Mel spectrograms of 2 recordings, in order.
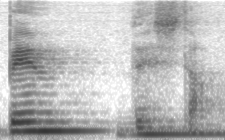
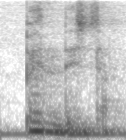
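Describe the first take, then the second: First: Slowed, raised delivery of "pen deshita", each syllable laid out; slow, careful teacher model. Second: Said in the usual way. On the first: Shown as a demonstration. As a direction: say "pen deshita" slowly and clearly for students to copy. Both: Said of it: "Entonces voy a decir".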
